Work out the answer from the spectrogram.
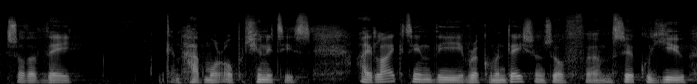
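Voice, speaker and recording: A man with a low, gravelly voice takes his turn on a panel. He speaks in a measured, deliberate way. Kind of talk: panel discussion.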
